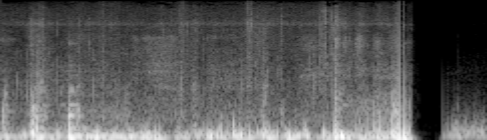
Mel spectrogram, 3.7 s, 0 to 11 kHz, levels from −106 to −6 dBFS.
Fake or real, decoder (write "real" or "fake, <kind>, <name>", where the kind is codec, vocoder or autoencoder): fake, vocoder, BigVGAN v2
